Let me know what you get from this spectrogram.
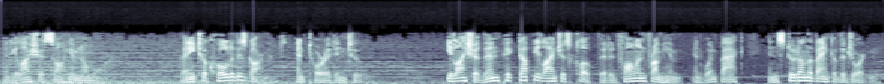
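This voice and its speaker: A male narrator with an extremely deep, gravelly voice reads scripture solemnly. His intonation moves widely, in storytelling fashion. The audio is a little dull, with music playing underneath. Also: sing-song, moderate pace. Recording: muffled audio over faint music.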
